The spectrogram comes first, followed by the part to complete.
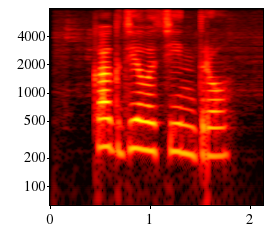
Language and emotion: Russian, neutral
